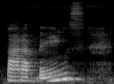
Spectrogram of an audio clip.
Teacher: parabéns é uma palavra oxítona tem acento na última sílaba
